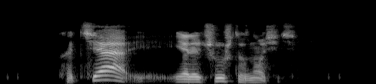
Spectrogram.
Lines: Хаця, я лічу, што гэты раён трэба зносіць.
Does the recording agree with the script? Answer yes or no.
no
